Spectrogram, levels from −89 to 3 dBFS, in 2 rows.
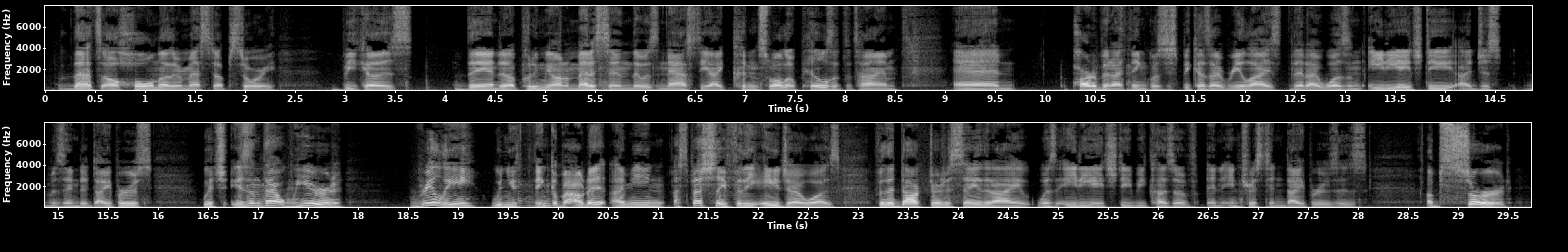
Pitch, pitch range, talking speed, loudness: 115 Hz, 105-145 Hz, 165 wpm, -19 LUFS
